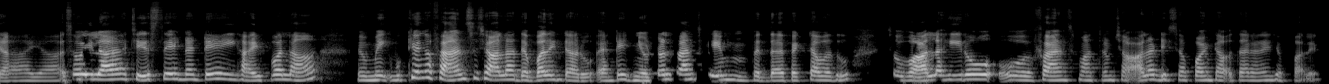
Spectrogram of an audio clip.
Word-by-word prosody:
Yeah! 170 +2 -5
Yeah! 175 0 -9
So, - - -2 0.2
ఇలా 225 -1 +6 0.3
చేస్తే 220 +4 +1
ఏంటంటే, 235 -1 0 0.2
ఈ - - -5
హైప్ 185 +1 -1
వల్ల 225 -2 +1 0.8
మి 205 - +1
ముఖ్యంగా 300 +9 0
ఫ్యాన్స్ 230 +5 +5
చాలా 210 +1 +5
దెబ్బ 190 0 -1
తింటారు. 185 -7 -2 0.2
అంటే 175 +6 -3 0.2
న్యూట్రల్ 205 +7 0
ఫాన్స్‌కి 230 -2 +1
ఏం 210 - -3 0.3
పెద్ద 180 -2 -5
ఎఫెక్ట్ 180 +2 -4
అవ్వదు. 195 +2 -3 0.5
సో, - - -10 0.2
వాళ్ళ 180 +4 +6
హీరో 225 +2 +2 0.4
ఓ - - -3 0.3
ఫ్యాన్స్ 195 -1 +2
మాత్రం 195 +1 -8
చాలా 205 +3 -1
డిసప్పాయింట్ 200 -2 -4
అవుతారనే 185 +1 -6
జెప్పాలి. 195 +7 -12
200 Hz, 145 wpm, -23 LUFS, 185-225 Hz, 0.8 s, ఇలా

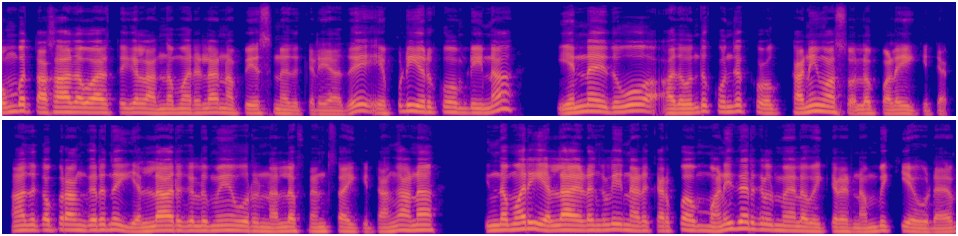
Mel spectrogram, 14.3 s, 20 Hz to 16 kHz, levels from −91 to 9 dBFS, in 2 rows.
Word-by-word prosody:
ரொம்ப 175 +7 +1
தகாத 160 +1 +4
வார்த்தைகள் 145 -1 +1
அந்த 130 +1 -2
மாரிலாம் 140 +1 0
நான் 125 0 -5
பேசுனது 125 -2 -3
கிடையாது. 105 - -3 0.2
எப்படி 185 +11 -2
இருக்கும் 160 0 -2
அப்படின்னா, 140 0 0 0.5
என்ன 185 +4 +3
இதுவோ 170 +6 +1 0.2
அத 130 - +2
வந்து 165 +7 -2
கொஞ்சம் 175 +2 -2
கொ 135 - -1 0.2
கனிவா 175 +3 +3
சொல்ல 125 +1 -2
பழகிக்கிட்டேன். 115 -3 -3 0.2
அதுக்கப்புறம் 165 +1 +1
அங்க 160 0 -1
இருந்த 170 0 +1 0.2
எல்லாருகளுமே 150 +2 +2
ஒரு 135 -2 -1
நல்ல 125 +3 0
ஃப்ரண்ட்ஸ் 125 +1 -5
ஆய்க்கிட்டாங்க. 115 +4 -4
ஆனா 165 +1 +3 0.5
இந்த 165 +2 +3
மாரி 200 +2 +4
எல்லா 165 +2 +5
இடங்களையும் 160 +1 0
நடக்குறப்ப 145 +3 -2 0.2
மனிதர்கள் 180 +2 +1
மேல 140 -2 0
வைக்கிற 125 +1 -2 0.2
நம்பிக்கைய 135 +1 -2
விட, 105 0 -3
145 Hz, 165 wpm, -25 LUFS, 130-165 Hz, 0.5 s, எல்லா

